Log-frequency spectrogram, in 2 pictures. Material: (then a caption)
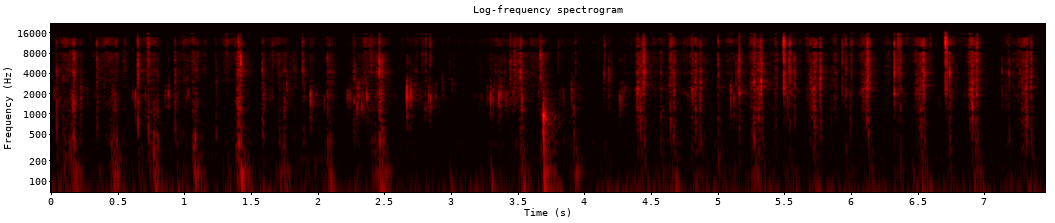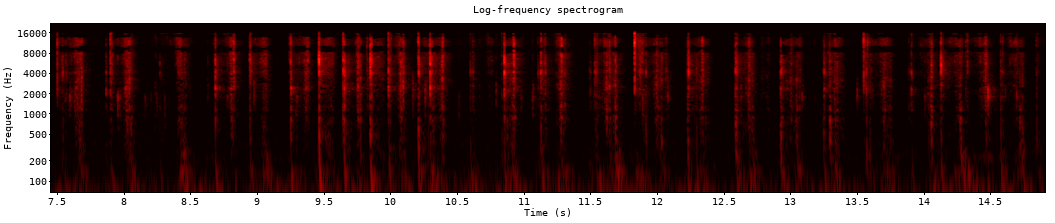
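Soap. A solid yellow bar of soap is scratched with the long nails of both hands, giving a rapid, continuous run of dry, short scratches and taps. The crisp, bright clicks follow one another with no pauses and barely any ring.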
